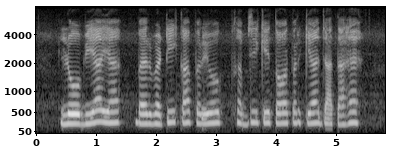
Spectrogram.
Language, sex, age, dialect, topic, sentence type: Hindi, female, 18-24, Garhwali, agriculture, statement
